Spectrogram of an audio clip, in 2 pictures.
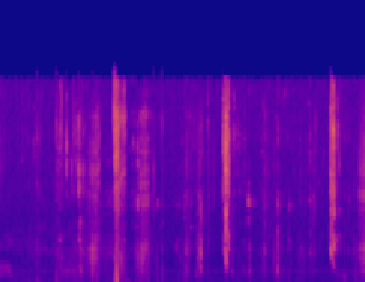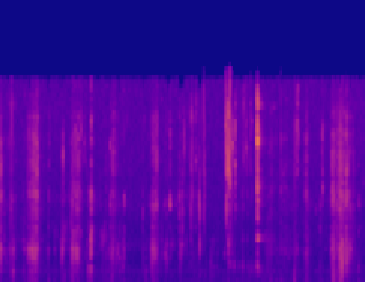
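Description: Close-up chewing and biting of crisp fresh salad vegetables, such as cucumber, in the mouth: irregular wet crunches, the sharpest about a second and a half in.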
